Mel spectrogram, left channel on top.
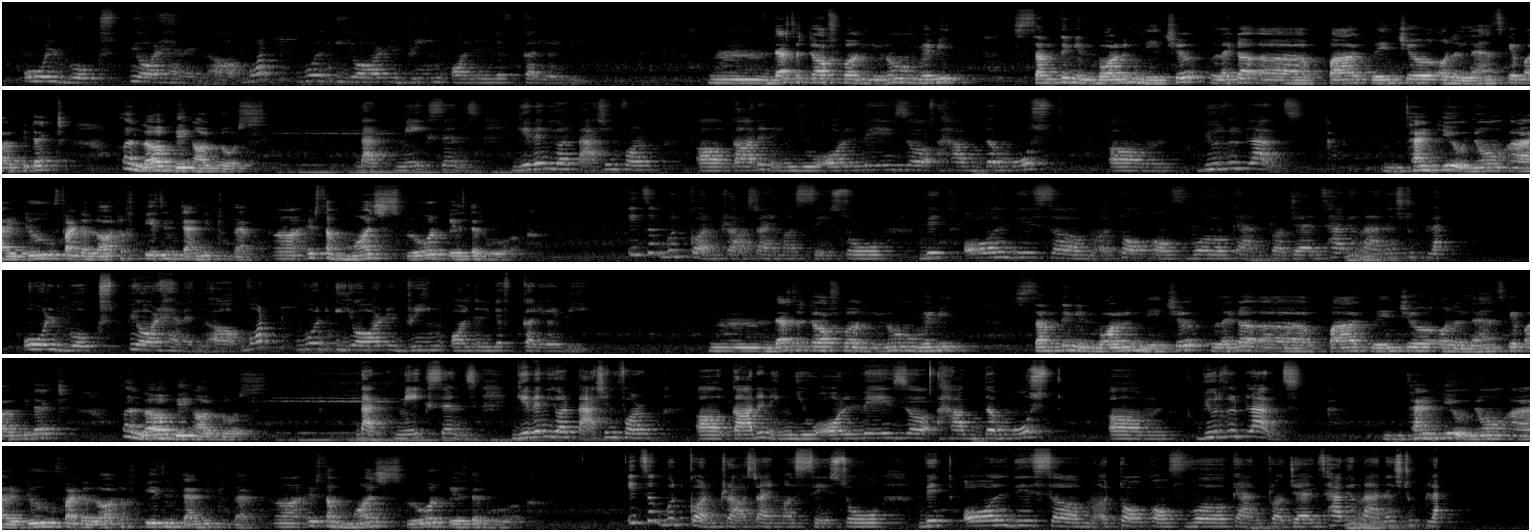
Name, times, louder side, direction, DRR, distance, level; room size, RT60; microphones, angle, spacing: voice 1, 0.2-5.9 18.0-25.8 26.3-28.3 36.8-44.9, right 4 dB, 55° right, 0.4 m, -32 dB
voice 2, 7.1-9.5 10.1-15.7 16.1-16.2 16.5-17.9 29.1-35.7, left 2 dB, 75° left, 1.0 m, -27 dB
6.1 x 3.0 x 2.6 m
head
